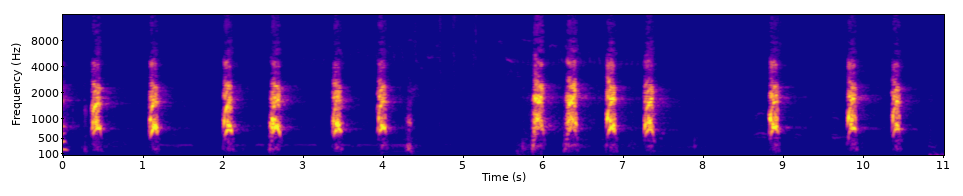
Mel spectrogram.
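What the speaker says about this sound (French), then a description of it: "il y a des chiens avec des poules" Dogs kept with chickens bark in short, sharp bursts, mostly in pairs with brief pauses between, fairly close and otherwise quiet, at Conques, France.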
